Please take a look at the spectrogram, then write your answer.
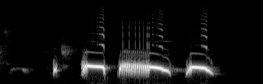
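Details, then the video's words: Lure spotted dove calling in the giọng thổ voice to attract wild doves. A short clipped note opens, followed by three loud hollow coos; the middle one is drawn out and vibrating, each dropping at its close. "tiếng chim cu gáy mồi gáy gọi. tieng cu gay kich boi nhanh noi"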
